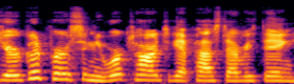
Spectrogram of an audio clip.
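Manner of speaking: ordinary talk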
